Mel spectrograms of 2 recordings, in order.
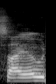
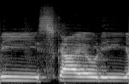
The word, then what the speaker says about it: Sciota: to learn big scota I've heard it pronounced scote skyote all kinds of different ways but I think it's scota and there's also several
